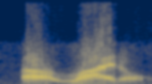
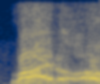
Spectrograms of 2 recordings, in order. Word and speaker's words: Leidl: do you pronounce it Leidl? Leidl. Leidl.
